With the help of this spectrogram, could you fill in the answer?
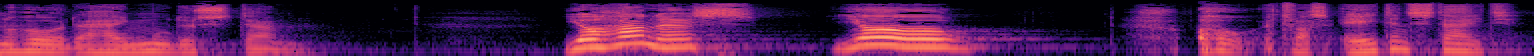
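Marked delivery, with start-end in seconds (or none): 2.8-4.9 high, loud call across the house; loud, rising mother's call. Acted. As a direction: call him in for dinner. Mother calls child to dinner.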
